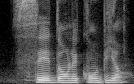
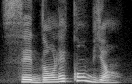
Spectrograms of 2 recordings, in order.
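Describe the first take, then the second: First: Slow model sentence; slow repeat. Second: Slow French, "combien" stressed; careful teaching read; slow demo pronunciation. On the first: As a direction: repeat for learners slowly. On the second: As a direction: model slowly. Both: Shown as a demonstration. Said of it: "이렇게 말하는 거죠".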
